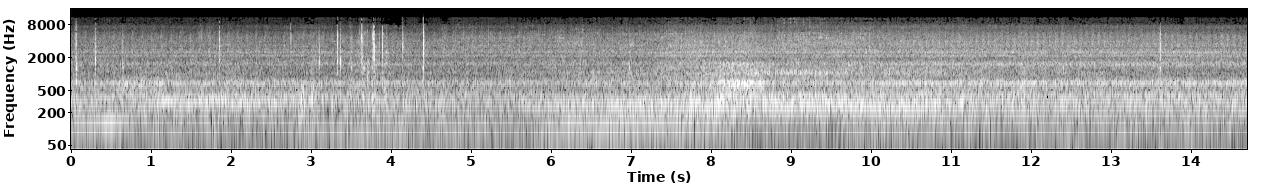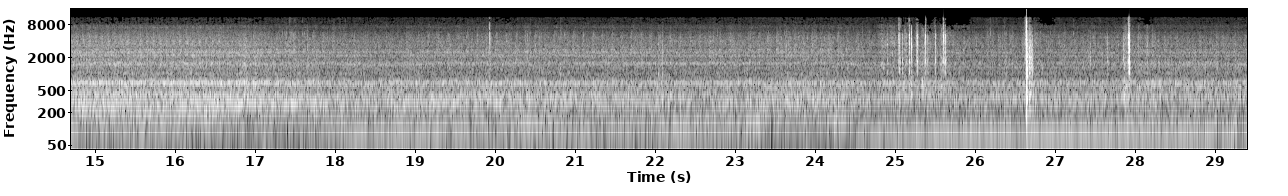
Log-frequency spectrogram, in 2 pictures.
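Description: C5 Corvette Z06's V8 running at low speed and idle, heard from inside the cabin, swelling a little about eight seconds in. A few sharp clicks near the end.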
